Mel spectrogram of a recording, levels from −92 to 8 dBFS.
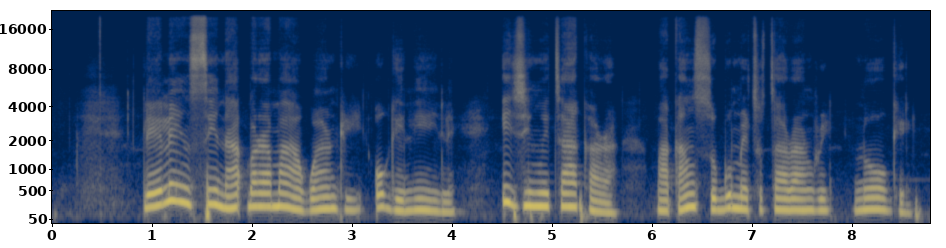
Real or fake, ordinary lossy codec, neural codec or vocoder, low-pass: fake; none; autoencoder, 48 kHz, 128 numbers a frame, DAC-VAE, trained on Japanese speech; 19.8 kHz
